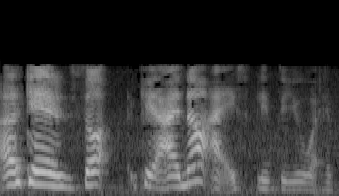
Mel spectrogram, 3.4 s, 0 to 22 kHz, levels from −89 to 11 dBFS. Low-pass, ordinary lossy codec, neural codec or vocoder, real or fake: 5.4 kHz; MP3, 24 kbps; none; real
